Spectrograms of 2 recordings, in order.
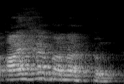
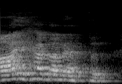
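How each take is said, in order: First: The word 'an' has a short reduced vowel. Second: The same.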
